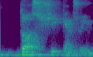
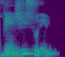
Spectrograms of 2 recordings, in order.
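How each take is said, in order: First: Slow, marked error; drawn-out mistake; slow wrong example. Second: Said in the usual way. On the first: Shown as a demonstration. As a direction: say the wrong form slowly. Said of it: "No decimos".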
